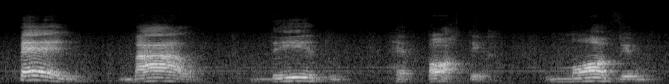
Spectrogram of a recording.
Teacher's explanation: são palavras que nós temos o posicionamento na penúltima sílaba, então eu chamo de paroxítona.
